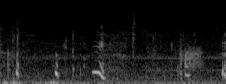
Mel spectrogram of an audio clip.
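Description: A few brief, quiet vocal sounds, one a short falling note about a second in, over a low background rumble.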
